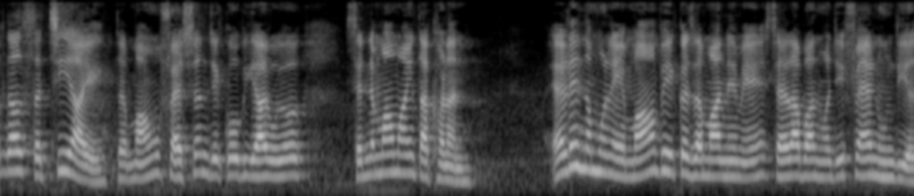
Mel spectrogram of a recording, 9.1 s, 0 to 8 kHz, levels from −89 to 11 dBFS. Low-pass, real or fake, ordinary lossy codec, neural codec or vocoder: none; fake; none; codec, 16 kHz, 4 kbps, X-Codec, WavLM features, trained on Multilingual LibriSpeech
